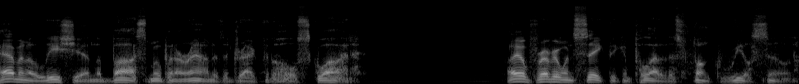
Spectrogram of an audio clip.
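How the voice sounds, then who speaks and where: Putting on a raspy character voice, a man speaks fairly quickly at a very deep, low pitch with very wide pitch swings. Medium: video game. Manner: blunt, casual.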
